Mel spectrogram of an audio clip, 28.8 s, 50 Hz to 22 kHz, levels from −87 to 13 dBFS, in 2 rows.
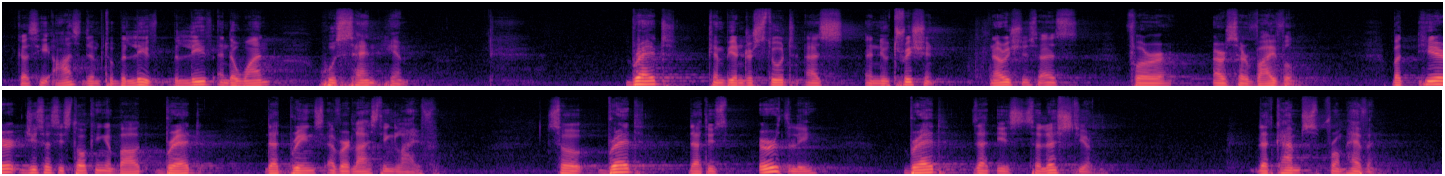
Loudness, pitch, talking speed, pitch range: -25 LUFS, 110 Hz, 100 wpm, 100-115 Hz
